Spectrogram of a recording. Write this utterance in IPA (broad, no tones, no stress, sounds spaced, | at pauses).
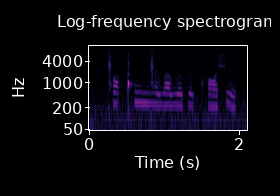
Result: ǁ ɑ ǃʰ u ŋ͡ǁ ɛ w a w ə p ɵ tʰ ɑ ʃ e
